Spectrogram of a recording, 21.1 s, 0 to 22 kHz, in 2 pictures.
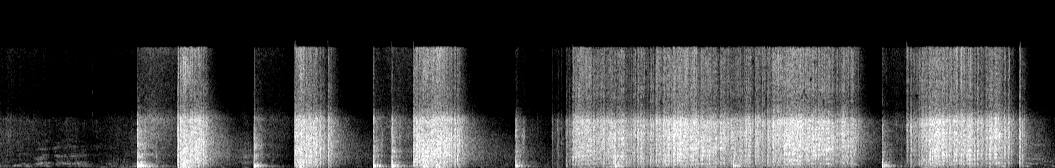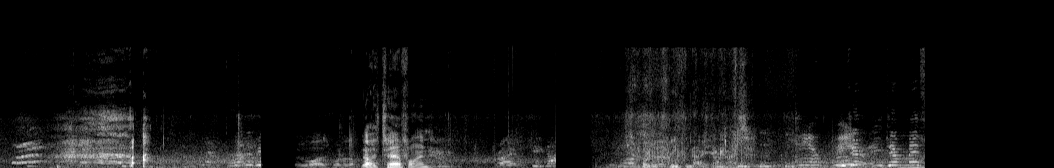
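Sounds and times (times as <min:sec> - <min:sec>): firework bangs: 0:01.3 - 0:10.4
firework hissing spray: 0:01.3 - 0:10.4
firework sharp crack: 0:01.3 - 0:10.4.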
